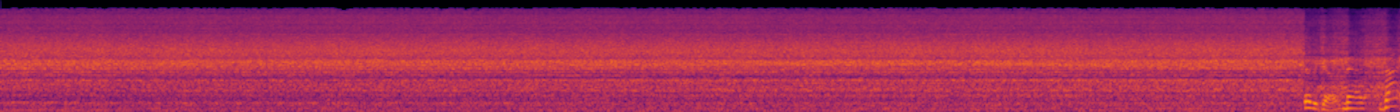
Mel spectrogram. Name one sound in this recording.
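A laser engraver's fan whirs with a steady hiss, then stops.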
